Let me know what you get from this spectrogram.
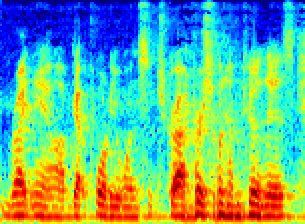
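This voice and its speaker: Older man, creaky voice, halting and plain-spoken. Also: medium pitch, flat delivery, dark tone. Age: 60s. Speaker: video channel host. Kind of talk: casual talk to camera. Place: indoors in a home room.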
